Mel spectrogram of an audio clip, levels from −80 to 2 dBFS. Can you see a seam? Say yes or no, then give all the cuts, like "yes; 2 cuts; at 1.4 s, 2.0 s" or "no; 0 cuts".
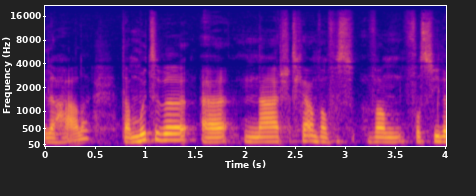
yes; 2 cuts; at 1.5 s, 2.5 s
